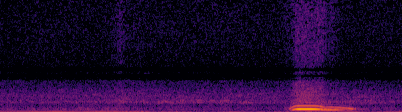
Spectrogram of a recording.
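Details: Eurasian eagle-owl (Bubo bubo), hoot.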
